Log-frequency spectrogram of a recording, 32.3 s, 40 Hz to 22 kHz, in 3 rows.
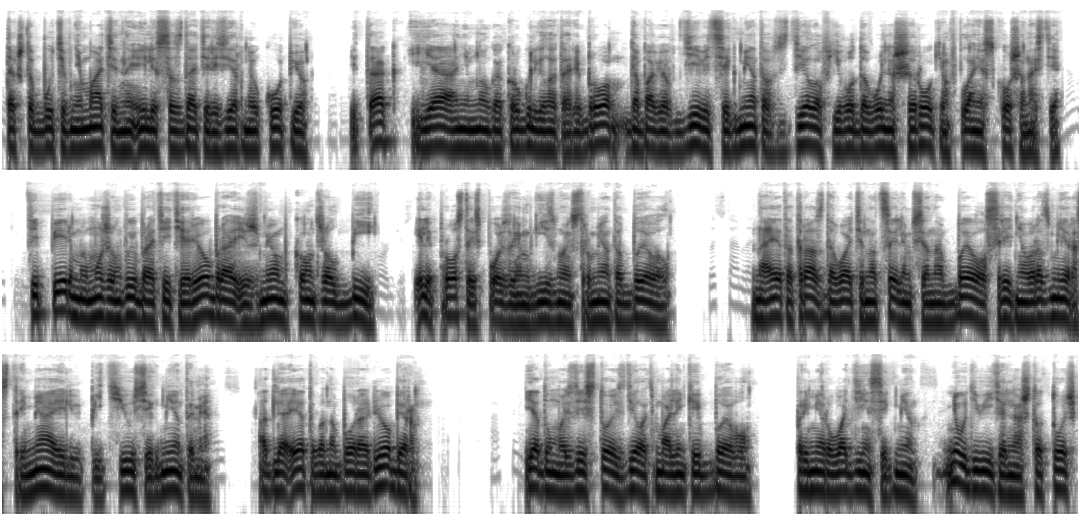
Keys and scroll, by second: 2.8 Tab, 8.3 alt+shift+Tab.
